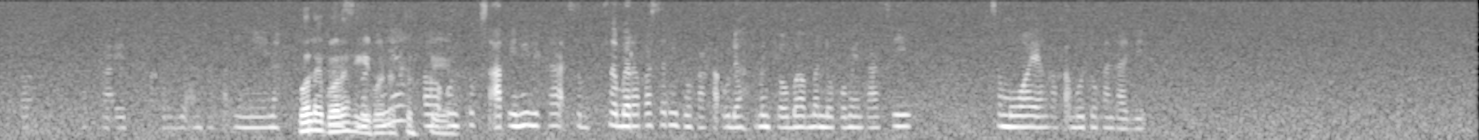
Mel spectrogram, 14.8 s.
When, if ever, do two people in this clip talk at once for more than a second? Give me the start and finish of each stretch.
3.3-4.6

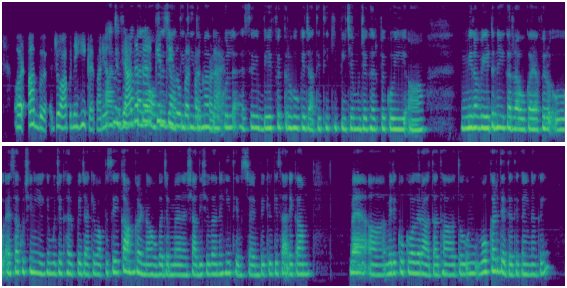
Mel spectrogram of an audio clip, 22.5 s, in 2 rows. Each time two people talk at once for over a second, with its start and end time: 2.1-4.5

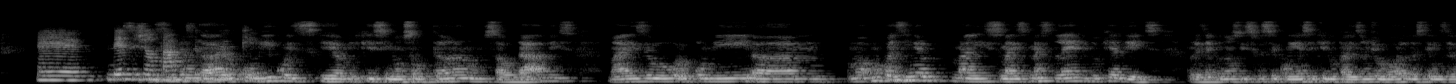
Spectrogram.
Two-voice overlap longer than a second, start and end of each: 1.4-2.6

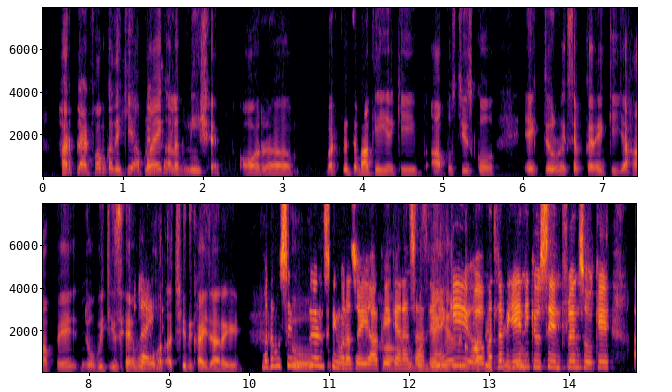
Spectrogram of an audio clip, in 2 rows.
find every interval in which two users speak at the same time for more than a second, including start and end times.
11.6-13.4

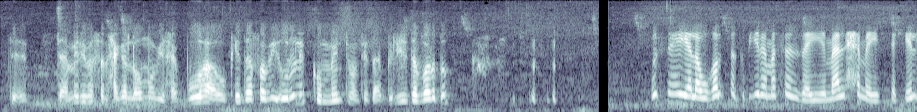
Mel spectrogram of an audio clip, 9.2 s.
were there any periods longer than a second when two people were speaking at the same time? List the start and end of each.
none

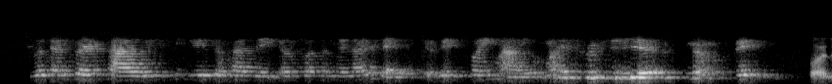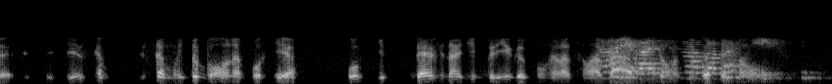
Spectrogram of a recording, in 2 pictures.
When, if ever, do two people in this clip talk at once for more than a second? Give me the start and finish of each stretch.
14.3-16.0

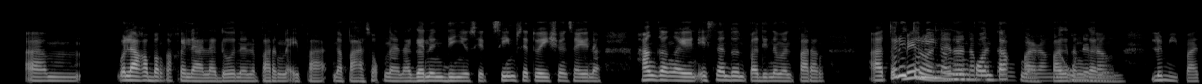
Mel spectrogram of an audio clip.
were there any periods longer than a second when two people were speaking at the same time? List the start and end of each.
9.0-11.1

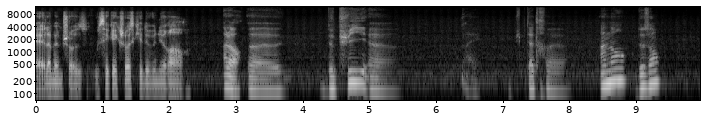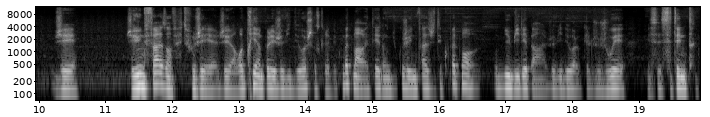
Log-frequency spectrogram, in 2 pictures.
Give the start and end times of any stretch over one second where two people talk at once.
none

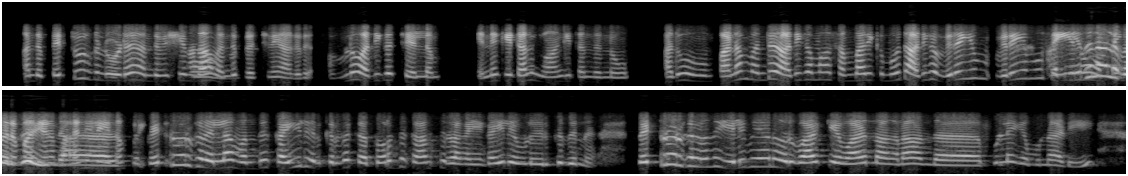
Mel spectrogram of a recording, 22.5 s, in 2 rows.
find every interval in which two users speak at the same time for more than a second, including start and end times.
10.5-12.9

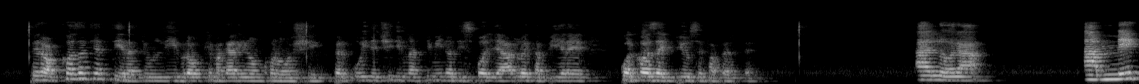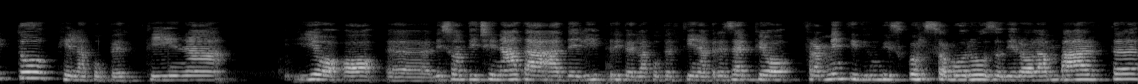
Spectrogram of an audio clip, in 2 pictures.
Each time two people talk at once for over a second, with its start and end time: none

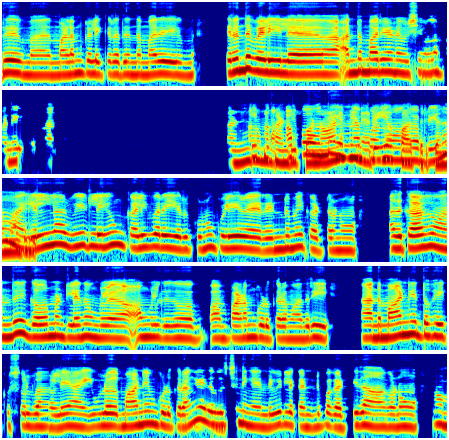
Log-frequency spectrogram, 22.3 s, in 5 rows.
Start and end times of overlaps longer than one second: 7.0-9.2

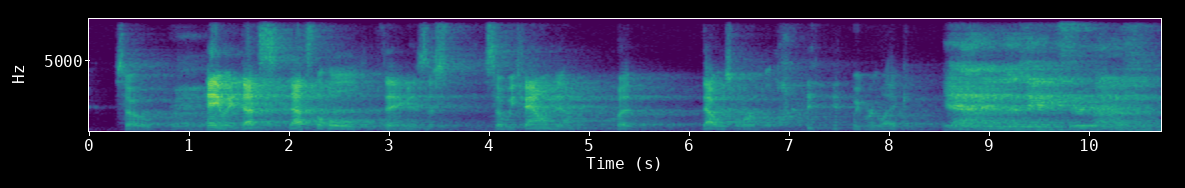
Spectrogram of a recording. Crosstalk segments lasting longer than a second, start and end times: none

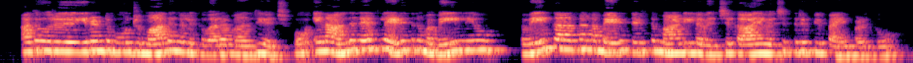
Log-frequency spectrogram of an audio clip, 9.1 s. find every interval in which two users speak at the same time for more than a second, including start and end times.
none

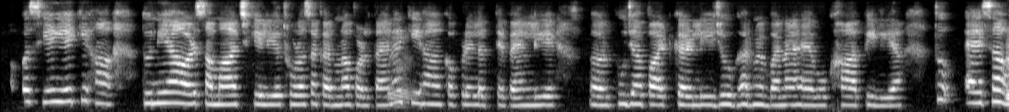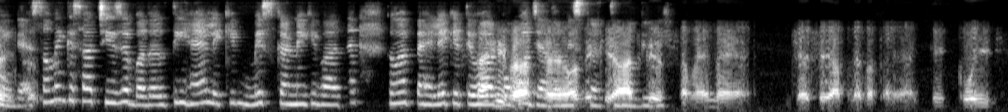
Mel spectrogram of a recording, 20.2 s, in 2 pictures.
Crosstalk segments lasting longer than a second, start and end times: 14.9-16.7

